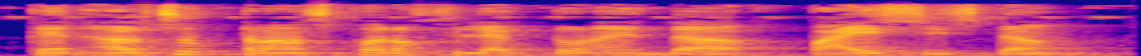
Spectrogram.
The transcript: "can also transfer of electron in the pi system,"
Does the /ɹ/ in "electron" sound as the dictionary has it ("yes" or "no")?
no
